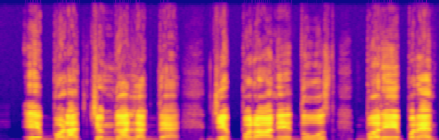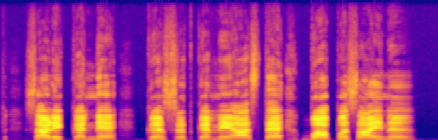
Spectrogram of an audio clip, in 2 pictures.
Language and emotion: Dogri, happy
